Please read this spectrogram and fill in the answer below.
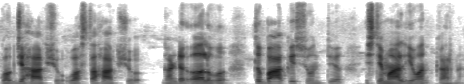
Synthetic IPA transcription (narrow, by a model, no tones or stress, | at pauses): ɡɐɡ̚d͡ʒɐɦaːkʃṵʋɐst̪ɐɦaːkʃṵ | ɡʱɐɳɖɐʔəːlʋɨt̪ɨbaːkisunt̪ji | ist̪emaːljiʋankɐɾna̰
